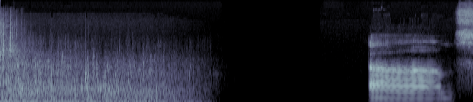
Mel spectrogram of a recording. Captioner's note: explosion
